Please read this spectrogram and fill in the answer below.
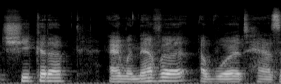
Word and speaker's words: xícara: So just to remind you of those 2 little tips that I gave earlier, whenever a word starts with an X, it will have the sh sound, like the word xícara, and whenever a word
